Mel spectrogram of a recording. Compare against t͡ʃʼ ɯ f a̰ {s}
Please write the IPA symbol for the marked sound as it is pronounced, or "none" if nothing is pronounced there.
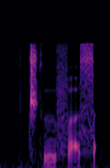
s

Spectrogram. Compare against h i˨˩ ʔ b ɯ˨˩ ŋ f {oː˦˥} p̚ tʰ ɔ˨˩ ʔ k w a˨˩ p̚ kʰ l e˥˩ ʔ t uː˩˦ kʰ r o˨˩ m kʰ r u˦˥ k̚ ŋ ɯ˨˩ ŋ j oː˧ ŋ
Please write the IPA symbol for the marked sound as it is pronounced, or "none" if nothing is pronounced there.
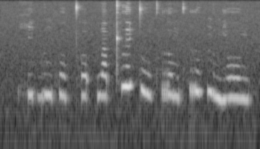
oː˨˩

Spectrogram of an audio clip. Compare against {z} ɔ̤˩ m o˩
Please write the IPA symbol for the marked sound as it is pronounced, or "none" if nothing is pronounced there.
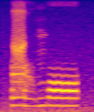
ʐ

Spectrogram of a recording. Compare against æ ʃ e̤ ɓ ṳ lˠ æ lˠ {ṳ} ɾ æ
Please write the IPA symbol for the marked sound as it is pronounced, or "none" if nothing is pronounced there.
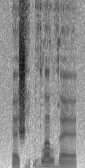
o̤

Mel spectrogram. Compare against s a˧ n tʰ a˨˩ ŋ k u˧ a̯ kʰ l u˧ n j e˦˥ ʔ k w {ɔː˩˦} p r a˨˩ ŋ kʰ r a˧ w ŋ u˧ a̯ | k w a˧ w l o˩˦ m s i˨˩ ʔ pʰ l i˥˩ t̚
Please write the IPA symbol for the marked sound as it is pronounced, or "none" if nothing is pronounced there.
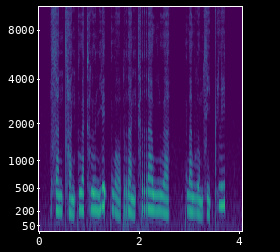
ɔː˩˦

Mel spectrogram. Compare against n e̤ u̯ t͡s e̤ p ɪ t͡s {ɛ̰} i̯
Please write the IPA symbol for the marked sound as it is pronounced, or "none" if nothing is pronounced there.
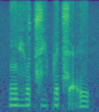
ɛ̰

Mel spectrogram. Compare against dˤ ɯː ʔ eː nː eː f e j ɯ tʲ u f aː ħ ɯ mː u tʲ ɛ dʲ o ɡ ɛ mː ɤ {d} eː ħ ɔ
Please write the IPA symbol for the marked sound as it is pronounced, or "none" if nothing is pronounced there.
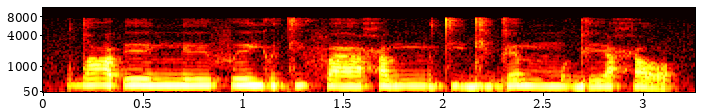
ɡ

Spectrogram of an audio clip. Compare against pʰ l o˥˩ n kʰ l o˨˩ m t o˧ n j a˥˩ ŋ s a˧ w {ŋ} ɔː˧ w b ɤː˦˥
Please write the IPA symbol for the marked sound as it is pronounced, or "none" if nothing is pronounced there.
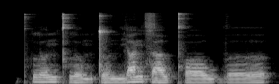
kʰ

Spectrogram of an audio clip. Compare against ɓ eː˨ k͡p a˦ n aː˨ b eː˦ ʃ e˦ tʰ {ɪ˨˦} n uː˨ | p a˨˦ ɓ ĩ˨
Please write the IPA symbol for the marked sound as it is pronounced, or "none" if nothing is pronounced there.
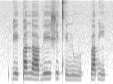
ɪ˨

